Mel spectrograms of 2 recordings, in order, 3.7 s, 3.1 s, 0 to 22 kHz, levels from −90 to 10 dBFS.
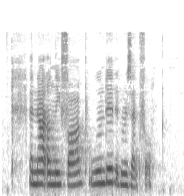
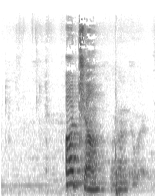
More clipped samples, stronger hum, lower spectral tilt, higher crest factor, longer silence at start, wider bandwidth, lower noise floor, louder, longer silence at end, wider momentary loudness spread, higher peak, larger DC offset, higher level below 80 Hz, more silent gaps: neither; neither; about the same, -4 dB/octave vs -4 dB/octave; about the same, 18 dB vs 18 dB; second, 0.25 s vs 1.3 s; second, 11.5 kHz vs 16 kHz; about the same, -58 dBFS vs -57 dBFS; second, -27 LUFS vs -16 LUFS; first, 0.65 s vs 0.35 s; about the same, 17 LU vs 18 LU; second, -10 dBFS vs -2 dBFS; neither; second, -70 dBFS vs -48 dBFS; neither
